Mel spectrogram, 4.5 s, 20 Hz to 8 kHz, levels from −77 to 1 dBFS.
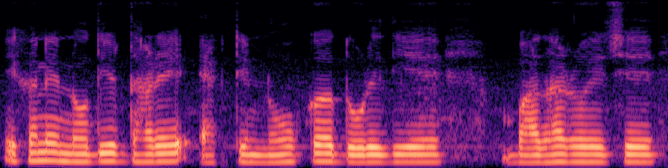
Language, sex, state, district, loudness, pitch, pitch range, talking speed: Bengali, male, West Bengal, Alipurduar, -14 LUFS, 135 Hz, 130-140 Hz, 120 wpm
